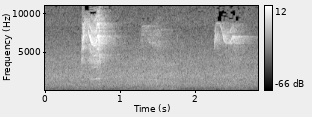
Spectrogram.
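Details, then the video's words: Late-night tawny owl chicks from a group crying out for food: one loud, hoarse, high hissing call, then a fainter second call after a short pause, over a steady background hiss. "Tawny Owl Chicks"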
